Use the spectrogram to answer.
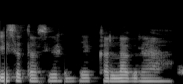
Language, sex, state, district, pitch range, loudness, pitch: Hindi, male, Chhattisgarh, Balrampur, 145-155 Hz, -28 LUFS, 145 Hz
